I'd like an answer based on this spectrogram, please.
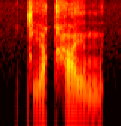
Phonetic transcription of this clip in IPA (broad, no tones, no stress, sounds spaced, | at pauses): c i qʰ e m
